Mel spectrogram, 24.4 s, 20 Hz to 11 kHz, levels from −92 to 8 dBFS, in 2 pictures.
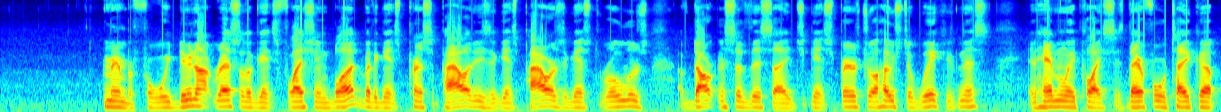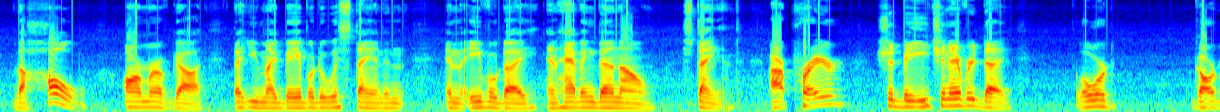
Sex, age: male, 40-59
